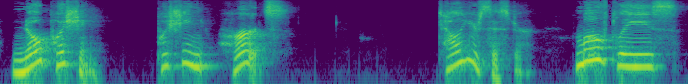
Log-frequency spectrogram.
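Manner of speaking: firm gentle limit. Shown as a demonstration. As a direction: set the limit kindly but clearly. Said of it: "when you need to correct your child".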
